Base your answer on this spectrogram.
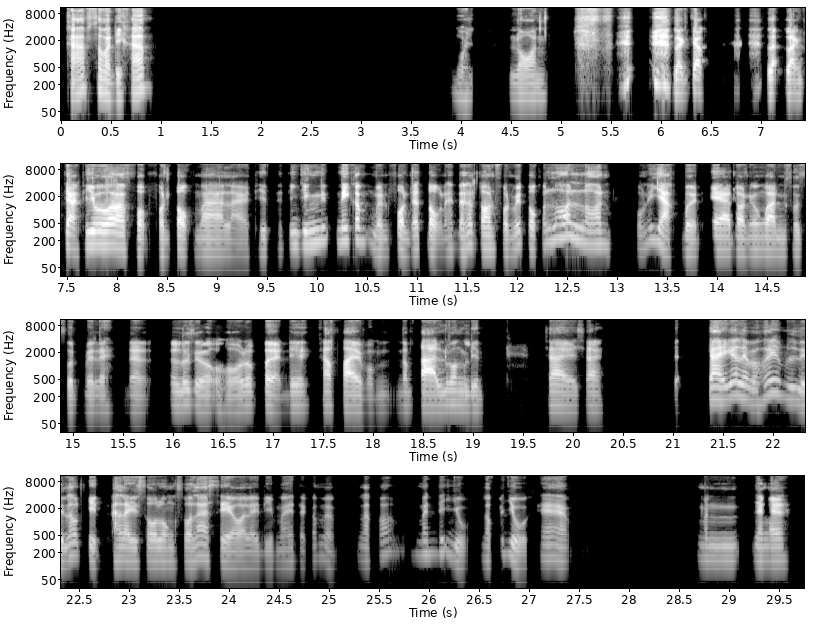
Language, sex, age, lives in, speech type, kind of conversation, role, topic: Thai, male, 25-29, Thailand, conversation, unstructured, none, การใช้พลังงานสะอาดจะเปลี่ยนแปลงสังคมไทยอย่างไร?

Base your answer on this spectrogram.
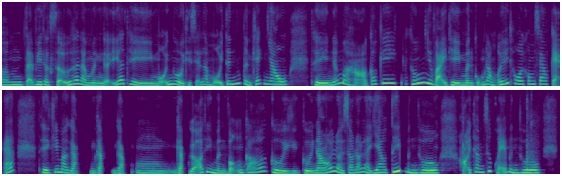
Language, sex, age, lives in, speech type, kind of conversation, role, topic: Vietnamese, female, 30-34, Vietnam, conversation, podcast, guest, Bạn thường làm gì để kết nối với hàng xóm xung quanh mình?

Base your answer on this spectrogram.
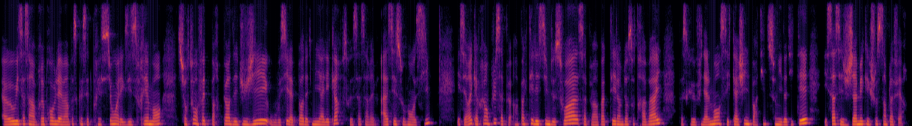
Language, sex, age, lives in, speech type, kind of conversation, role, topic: French, female, 25-29, France, read, expert-assistant, expert, Quels sont, selon toi, les avantages et les inconvénients de faire partie d’une grande religion aujourd’hui ?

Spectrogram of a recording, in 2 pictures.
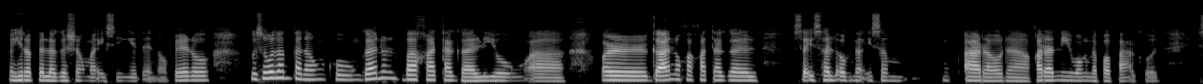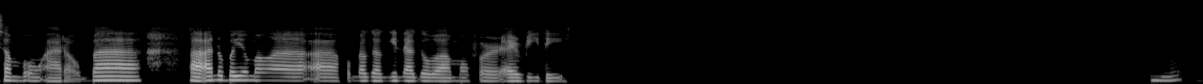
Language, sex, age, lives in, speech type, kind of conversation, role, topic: Filipino, female, 35-39, Philippines, conversation, advice, advisor, Bakit nahihirapan akong mag-enjoy sa libangan kapag pagod ako?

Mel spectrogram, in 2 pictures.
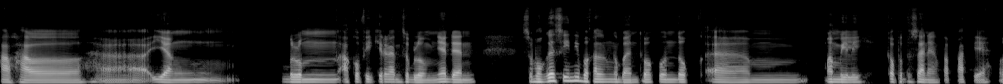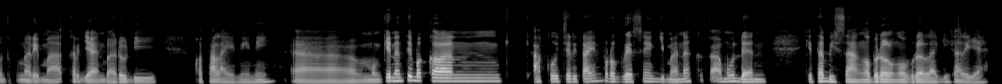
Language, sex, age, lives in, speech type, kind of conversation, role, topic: Indonesian, male, 25-29, Indonesia, conversation, advice, user, Bagaimana saya sebaiknya memutuskan apakah akan menerima pekerjaan baru di kota lain?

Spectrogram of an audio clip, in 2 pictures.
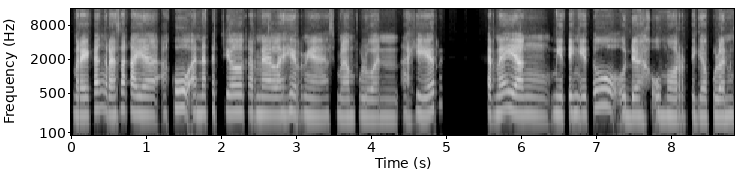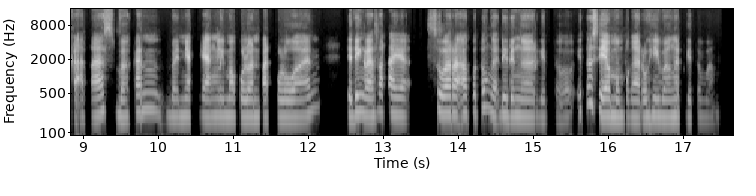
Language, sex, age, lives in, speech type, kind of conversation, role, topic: Indonesian, female, 25-29, Indonesia, conversation, podcast, guest, Bagaimana cara kamu menjaga suara atau gaya pribadi di tengah tren?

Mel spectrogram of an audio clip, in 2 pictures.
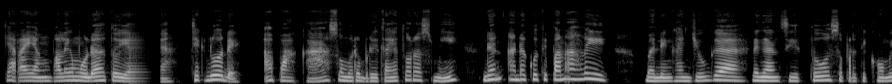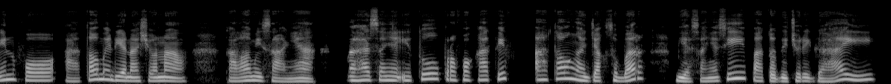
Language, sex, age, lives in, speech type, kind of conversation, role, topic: Indonesian, female, 35-39, Indonesia, read, expert-assistant, expert, Bagaimana Cara Menyikapi dan Mengecek Berita Hoaks di Grup Keluarga?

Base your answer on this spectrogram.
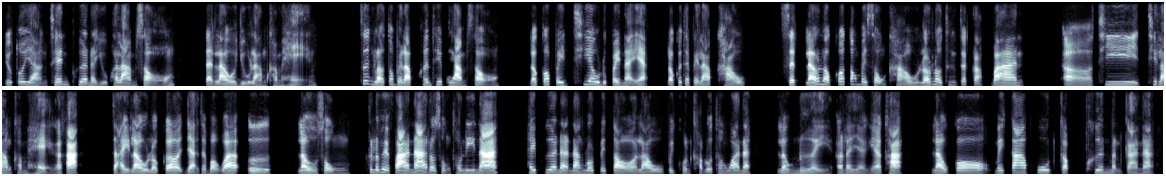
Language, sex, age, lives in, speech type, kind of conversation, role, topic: Thai, female, 50-54, Thailand, conversation, advice, user, คุณควรเริ่มสื่อสารขอบเขตกับเพื่อนให้ชัดเจนอย่างไรโดยไม่ทำให้เขาโกรธหรือเสียใจ?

